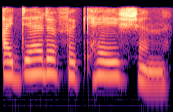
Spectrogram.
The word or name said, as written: identification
